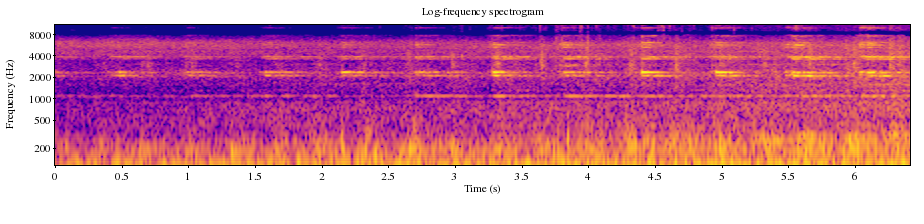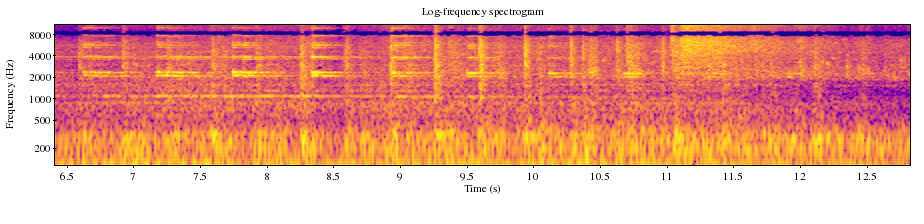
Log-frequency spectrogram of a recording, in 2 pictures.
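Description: A train passing on the tracks: a steady low rumble with the regular clickety-clack of wheels over rail joints, growing louder in the second half.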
